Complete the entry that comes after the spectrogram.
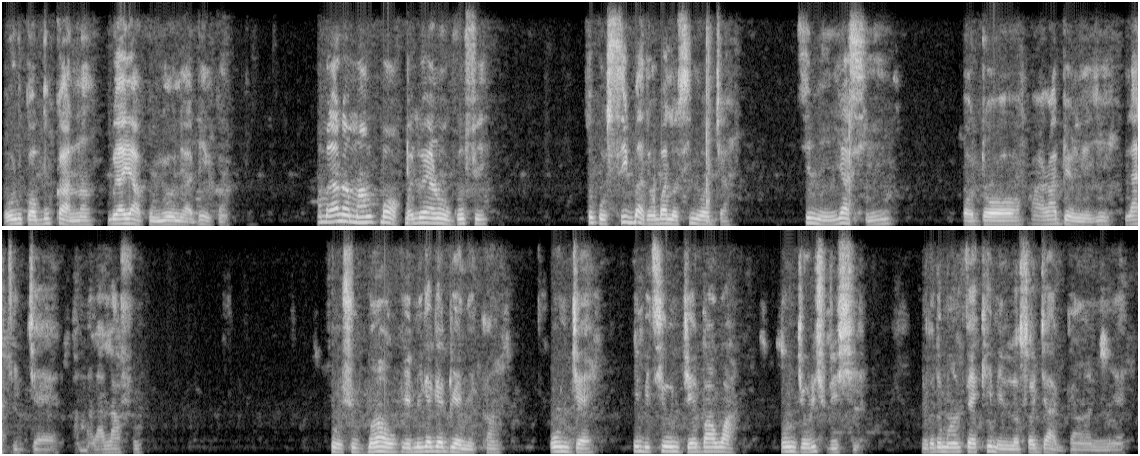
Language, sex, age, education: Yoruba, male, 30-45, tertiary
